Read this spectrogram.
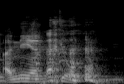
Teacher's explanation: So once more, whenever you have a base consonant, a double consonant, or a strong consonant, that's followed by another syllable that starts with a base consonant, that second base consonant becomes pronounced as a double consonant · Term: sound change rule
